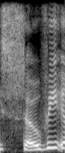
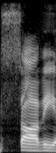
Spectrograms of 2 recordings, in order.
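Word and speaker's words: Sauvie: to ask you, Eden, do you say Soviet island or Savvi Island? How do you pronounce it? I am firm believer in Savvi Island.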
